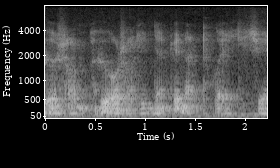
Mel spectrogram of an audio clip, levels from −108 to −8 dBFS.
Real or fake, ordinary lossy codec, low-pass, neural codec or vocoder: real; none; none; none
